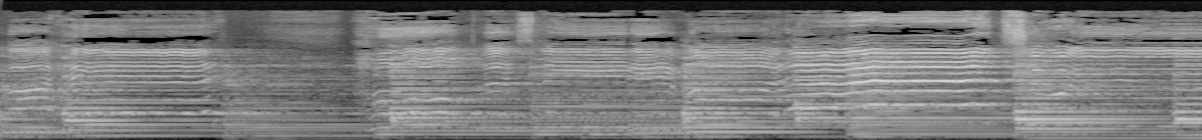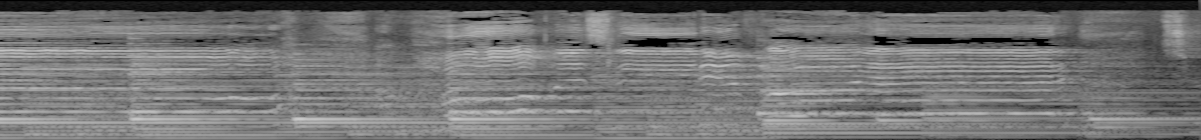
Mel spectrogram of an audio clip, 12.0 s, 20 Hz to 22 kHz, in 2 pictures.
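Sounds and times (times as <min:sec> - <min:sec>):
grand piano: 0:00.0 - 0:12.0
girl singing with vibrato: 0:01.8 - 0:11.5.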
